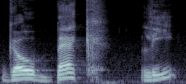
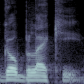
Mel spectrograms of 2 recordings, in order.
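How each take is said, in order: First: The second syllable sounds like 'beck'. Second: The second syllable sounds like 'black'. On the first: The speaker calls it right. "So go Beckley" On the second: The speaker calls it wrong. "not go Blacky"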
